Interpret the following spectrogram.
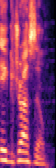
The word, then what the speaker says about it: Yggdrasil: It's pronounced Ig like iguana. Oh, so it's just Yggdrasil.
